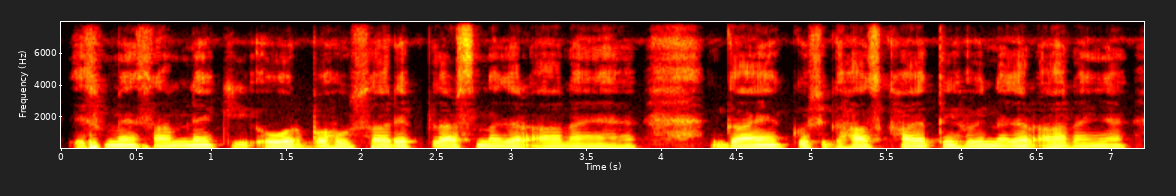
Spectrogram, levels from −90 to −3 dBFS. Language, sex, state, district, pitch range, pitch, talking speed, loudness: Hindi, male, Uttar Pradesh, Lalitpur, 105-115 Hz, 110 Hz, 165 wpm, -18 LUFS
